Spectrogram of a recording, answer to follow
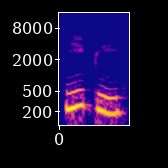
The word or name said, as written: yeepie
